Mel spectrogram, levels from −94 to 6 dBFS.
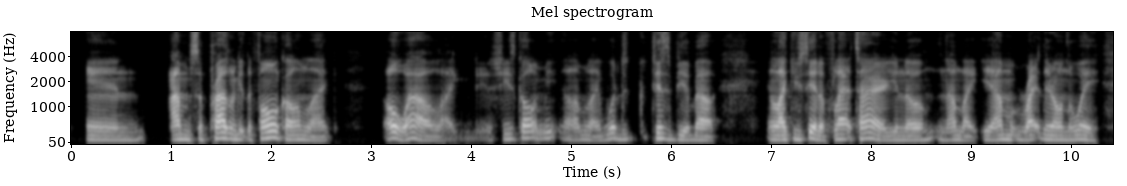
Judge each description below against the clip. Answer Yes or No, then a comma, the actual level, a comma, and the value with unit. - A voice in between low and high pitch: No, low, 120 Hz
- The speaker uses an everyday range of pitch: Yes, average, 3.2 semitones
